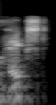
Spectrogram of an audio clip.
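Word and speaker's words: Hoechst: So I joined one of the best pharmaceutical company of those times hex uh h o e c hst uh a German uh pron pronunciation but Indianized into hex in 1987.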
